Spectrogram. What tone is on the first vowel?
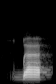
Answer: high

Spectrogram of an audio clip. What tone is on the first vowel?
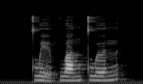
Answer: low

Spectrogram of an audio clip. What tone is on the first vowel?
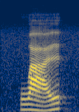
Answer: low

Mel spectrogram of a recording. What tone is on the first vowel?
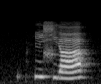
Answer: high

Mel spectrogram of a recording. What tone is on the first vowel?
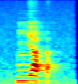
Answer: high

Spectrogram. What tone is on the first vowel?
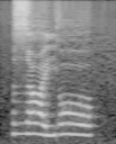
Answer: falling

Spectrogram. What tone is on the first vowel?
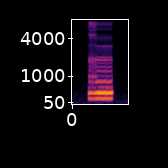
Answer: high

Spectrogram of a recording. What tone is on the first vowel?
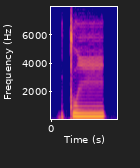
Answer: high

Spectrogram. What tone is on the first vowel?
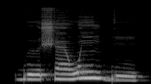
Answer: low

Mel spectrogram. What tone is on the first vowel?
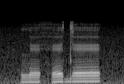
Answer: low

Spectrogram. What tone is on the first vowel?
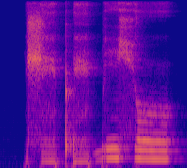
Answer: low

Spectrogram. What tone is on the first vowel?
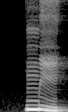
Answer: falling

